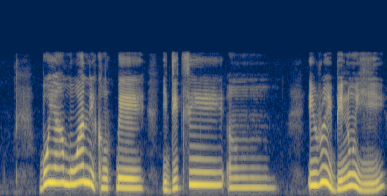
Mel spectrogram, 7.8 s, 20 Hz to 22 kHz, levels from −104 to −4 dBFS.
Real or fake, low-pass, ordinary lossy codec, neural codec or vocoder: real; 7.2 kHz; none; none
